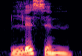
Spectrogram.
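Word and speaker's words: listen: तो नाज़रीन हमारा रूल नंबर 13 है, वो ये है, अगर किसी लफ्ज़ के आखिर में TEN हो तो T हमेशा साइलेंट रहेगा।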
